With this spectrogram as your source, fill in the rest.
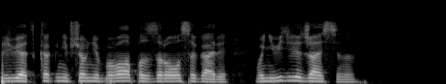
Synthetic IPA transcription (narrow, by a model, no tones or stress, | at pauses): pɾʲɪvʲe̞t̪kaknʲɪft͡ɕo̞mnʲɪbɨvalˠəpəzd̪ɐɾovəsʲəɡaɾʲɪ | vɨnʲɪvʲidʲɪlʲɪʐanʲsʲt̪ʲɪnə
